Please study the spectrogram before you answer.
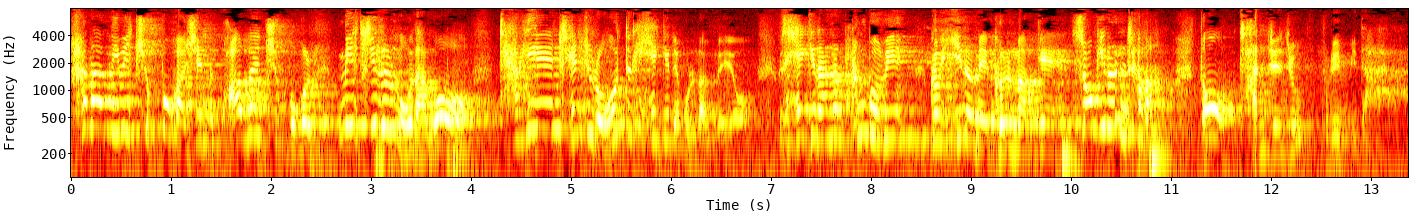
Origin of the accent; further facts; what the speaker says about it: South Korea; 한국에서 난 이제 어릴 적부터 이 모래밭에서 자라갖고 강가에 자라서 동네에서 실험 잘했습니다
